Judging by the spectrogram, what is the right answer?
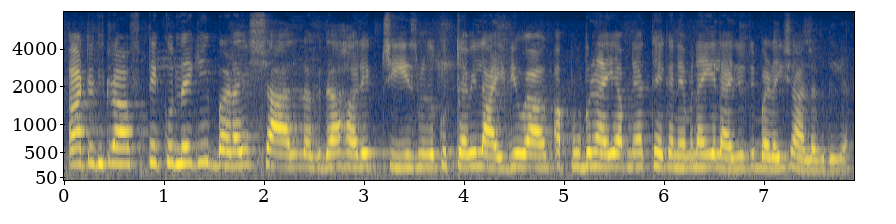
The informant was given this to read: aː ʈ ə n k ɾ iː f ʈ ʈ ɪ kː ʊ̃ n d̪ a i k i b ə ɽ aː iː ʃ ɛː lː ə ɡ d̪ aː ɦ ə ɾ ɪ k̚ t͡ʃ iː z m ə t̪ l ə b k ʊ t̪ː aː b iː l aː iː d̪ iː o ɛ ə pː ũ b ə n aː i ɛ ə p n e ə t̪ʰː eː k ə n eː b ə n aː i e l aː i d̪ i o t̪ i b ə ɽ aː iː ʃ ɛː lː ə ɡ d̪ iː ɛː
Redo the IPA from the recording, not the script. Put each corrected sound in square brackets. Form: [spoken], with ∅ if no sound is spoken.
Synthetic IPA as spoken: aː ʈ ə n k ɾ [aː] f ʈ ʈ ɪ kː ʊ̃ n d̪ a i k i b ə ɽ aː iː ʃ [aː] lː ə ɡ d̪ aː ɦ ə ɾ ɪ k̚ t͡ʃ iː z m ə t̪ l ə b k ʊ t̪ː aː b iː l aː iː d̪ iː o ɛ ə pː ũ b ə n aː i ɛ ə p n e ə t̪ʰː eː k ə n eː b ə n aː i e l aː i d̪ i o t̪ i b ə ɽ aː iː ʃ [aː] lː ə ɡ d̪ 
